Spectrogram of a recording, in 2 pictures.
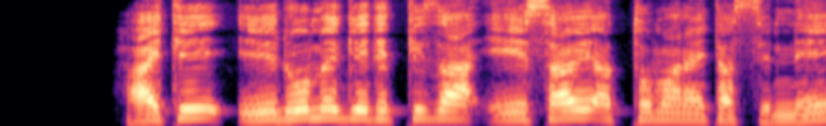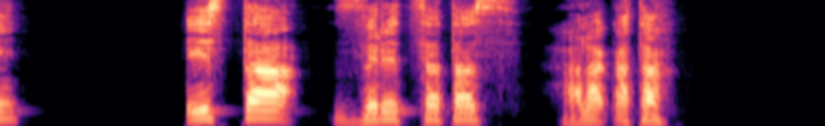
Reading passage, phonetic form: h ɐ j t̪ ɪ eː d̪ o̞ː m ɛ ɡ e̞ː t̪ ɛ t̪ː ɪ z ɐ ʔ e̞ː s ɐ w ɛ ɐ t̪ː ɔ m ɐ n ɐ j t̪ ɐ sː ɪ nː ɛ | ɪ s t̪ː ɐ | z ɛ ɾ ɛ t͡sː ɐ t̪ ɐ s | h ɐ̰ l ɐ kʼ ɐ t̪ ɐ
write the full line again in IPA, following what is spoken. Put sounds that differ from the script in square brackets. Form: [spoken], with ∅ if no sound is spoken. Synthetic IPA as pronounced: h ɐ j t̪ ɪ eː d̪ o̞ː m ɛ ɡ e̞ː t̪ ɛ t̪ː ɪ z ɐ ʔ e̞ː s ɐ w ɛ ɐ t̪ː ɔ m ɐ n ɐ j t̪ ɐ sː ɪ nː ɛ | ɪ s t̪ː ɐ | z ɛ ɾ ɛ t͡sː ɐ t̪ ɐ s | h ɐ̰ l ɐ kʼ ɐ t̪ ɐ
